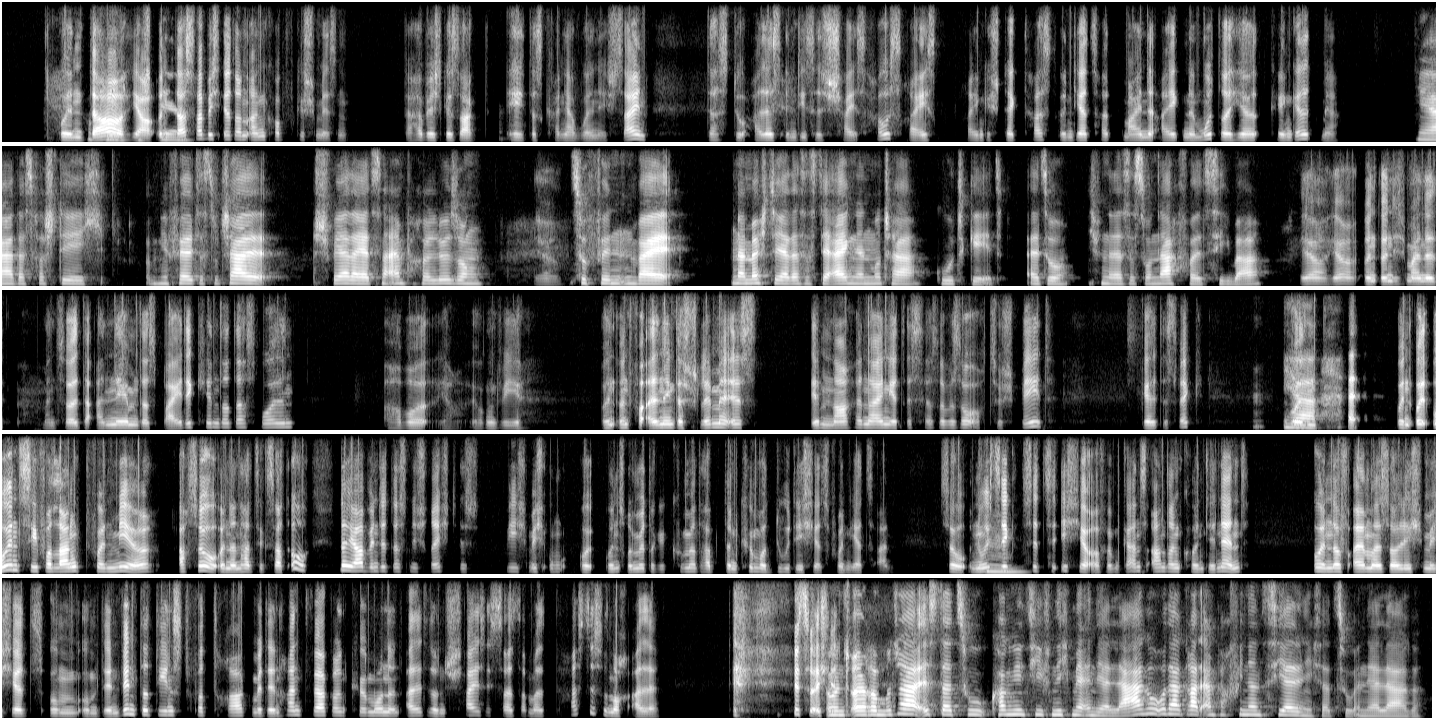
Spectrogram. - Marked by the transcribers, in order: distorted speech; tapping; static; other background noise; stressed: "du"; chuckle
- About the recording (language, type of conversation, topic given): German, advice, Wie kannst du mit Kommunikationskälte und Rückzug nach einem großen Streit mit einem Familienmitglied umgehen?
